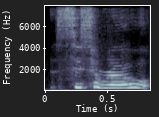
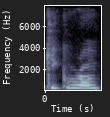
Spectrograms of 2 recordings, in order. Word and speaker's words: Cicero: Um, it is the um the Cicero or the Kikuro trilogy uh depending on how you uh pronounce Latin uh wherever you live.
